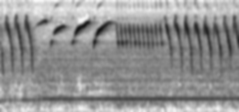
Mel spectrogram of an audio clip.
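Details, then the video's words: Canary song used to provoke untrained young canaries into singing: fast descending sweeps repeated about four per second, then rising upslurred whistles, a rapid buzzy trill, and more descending sweeps; faint steady low hum beneath. "PANCINGAN KENARI BAHAN ||SUARA KENARI GACOR NGOTOT"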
